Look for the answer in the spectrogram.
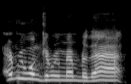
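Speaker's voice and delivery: high, loud, fast smug cult leader; mock cultist voice. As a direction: proclaim it like a cheery cult leader. Mock cultist boasting to members.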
